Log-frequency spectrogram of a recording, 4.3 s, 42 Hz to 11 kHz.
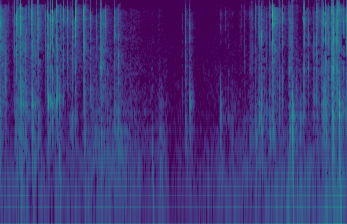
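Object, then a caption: Paperboard kefir carton. A hollow 1 L white paperboard kefir carton is gripped, scratched with fingernails and tapped. Bright, crisp, dry clicks and crinkly scratches come in quick bursts. They fade to near silence in the middle, with a few isolated taps, then pick up again densely at the end.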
